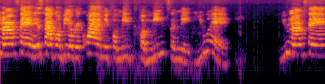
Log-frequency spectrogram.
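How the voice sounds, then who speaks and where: Speaking very fast in a raised, projected voice, the speaker has a bright, sharp tone and ordinary pitch variation. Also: woman, high pitch for a woman. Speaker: podcast co-host. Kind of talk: casual chat.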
